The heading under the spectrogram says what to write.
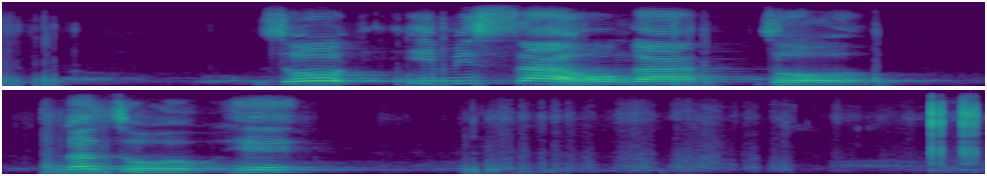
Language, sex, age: Venda, female, 26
